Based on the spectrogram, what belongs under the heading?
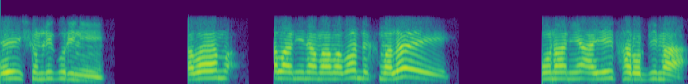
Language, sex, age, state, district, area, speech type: Bodo, male, 45-60, Assam, Baksa, rural, conversation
